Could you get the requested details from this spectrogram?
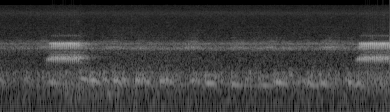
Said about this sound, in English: Ah, that's actually the gray tree frog. My bad. Here's Cope's.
